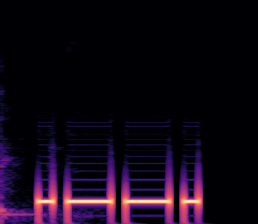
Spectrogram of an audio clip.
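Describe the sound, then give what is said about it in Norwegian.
Loud Morse code beeps in a steady telephone-like tone: a short beep, two long ones, then another short one, with brief gaps between them and silence after. “Det er jo korte og lange sekvenser her. Morse? Er det, kan det være morse?”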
